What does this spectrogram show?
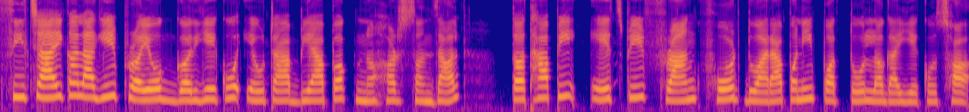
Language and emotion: Nepali, neutral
